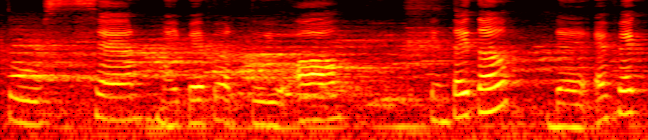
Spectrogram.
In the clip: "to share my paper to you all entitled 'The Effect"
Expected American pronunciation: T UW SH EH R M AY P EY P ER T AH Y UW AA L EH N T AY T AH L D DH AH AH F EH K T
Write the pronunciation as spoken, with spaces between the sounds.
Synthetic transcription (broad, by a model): T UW S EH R M AY P EY P ER T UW AA L EH N T AY T AH L D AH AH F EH K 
